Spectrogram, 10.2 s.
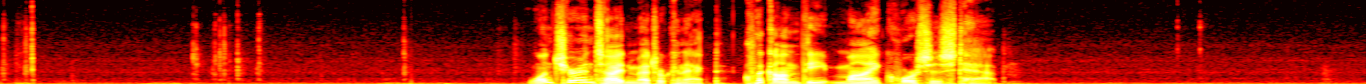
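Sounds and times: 
typing username and password on a computer keyboard: 0:01.4 - 0:02.0
speech: 0:04.0 - 0:07.6.

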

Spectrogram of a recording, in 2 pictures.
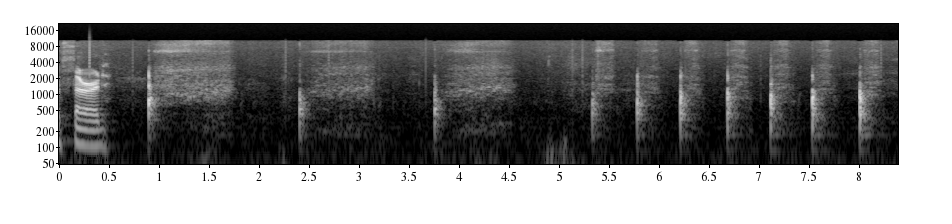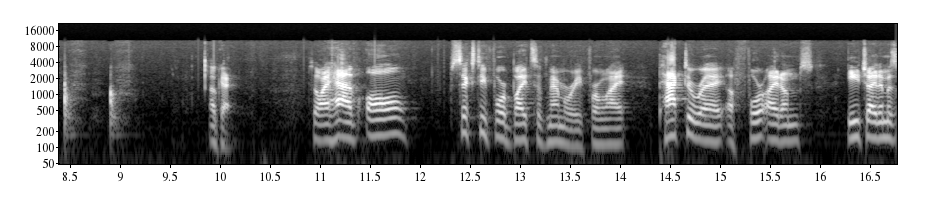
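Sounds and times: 
speech: 0:00.0 - 0:00.6, 0:09.9 - 0:10.2, 0:10.9 - 0:16.7
drawing array boxes on a board during a programming lecture: 0:00.9 - 0:01.8, 0:02.4 - 0:04.6, 0:05.2 - 0:09.2.

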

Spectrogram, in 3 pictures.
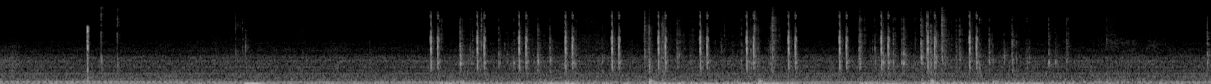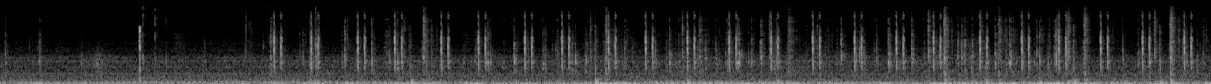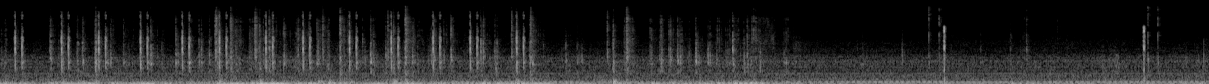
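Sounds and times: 
low steady hum: 0:00.0 - 0:36.3
typing a message on a computer keyboard: 0:04.3 - 0:10.7, 0:14.8 - 0:32.2.

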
